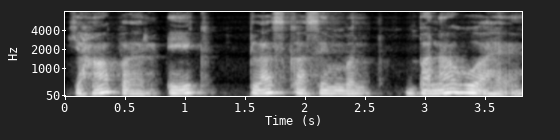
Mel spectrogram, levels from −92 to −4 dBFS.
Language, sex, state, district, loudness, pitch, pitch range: Hindi, male, Delhi, New Delhi, -17 LUFS, 115 Hz, 110-130 Hz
